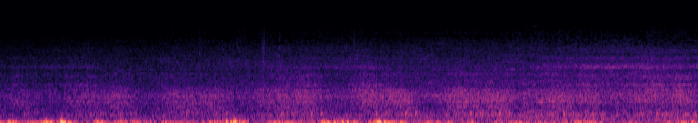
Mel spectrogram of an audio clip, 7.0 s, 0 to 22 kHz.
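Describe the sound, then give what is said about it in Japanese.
A train passes close by on a railway line near an overpass above a main road, a loud, steady rumbling roar with rattling wheels that fills the whole stretch without a break. “それは線路でずっと来てる感じです。 そうですね。で、あの、246のガードが、 うん、 あります。 はい、電車が近い。”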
